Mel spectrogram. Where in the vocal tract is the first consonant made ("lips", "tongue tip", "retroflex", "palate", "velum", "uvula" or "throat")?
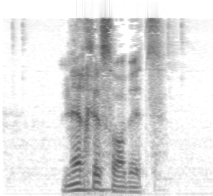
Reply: tongue tip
